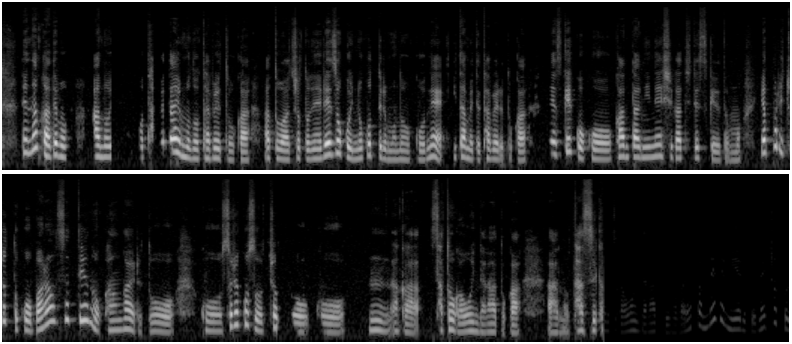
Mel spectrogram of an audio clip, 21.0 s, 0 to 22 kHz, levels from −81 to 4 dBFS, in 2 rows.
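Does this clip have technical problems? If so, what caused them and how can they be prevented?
Yes. From 18.52 s to the end at 21.01 s, the speech drops by about 36 dB to a small residue. The likely cause is one channel inverted, so the shared sound cancels when both channels are summed to mono. Prevent it by checking each channel's polarity before folding stereo down to mono.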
